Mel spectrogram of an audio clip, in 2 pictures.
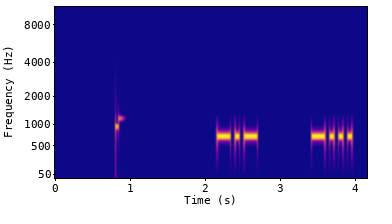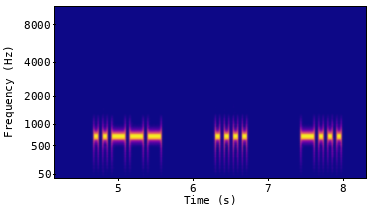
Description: Morse code, heard as a keyed tone, about 21 wpm, spaced as for 9 wpm, 700 Hz. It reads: KB2HB
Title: USA Call Signs - 4x Character Spacing - 20wpm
